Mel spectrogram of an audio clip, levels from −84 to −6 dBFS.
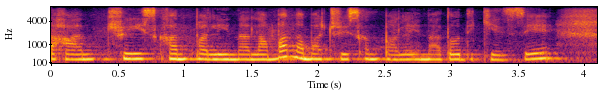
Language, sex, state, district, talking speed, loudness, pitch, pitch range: Nagamese, female, Nagaland, Kohima, 160 wpm, -16 LUFS, 225 Hz, 215-235 Hz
